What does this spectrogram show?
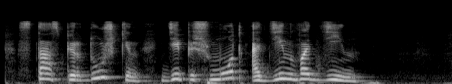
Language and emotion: Russian, neutral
